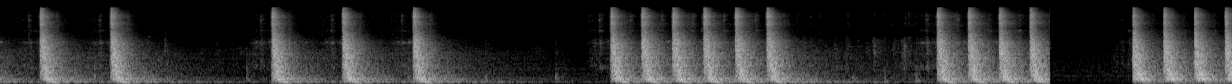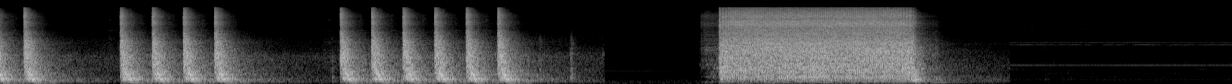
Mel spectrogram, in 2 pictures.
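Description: Mk 38 25 mm naval chain gun firing in short bursts of three to seven rounds, about three shots a second, each shot sharp with a ringing tail. Near the end, a Phalanx close-in weapon system's Gatling gun fires one unbroken burst of about two seconds.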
